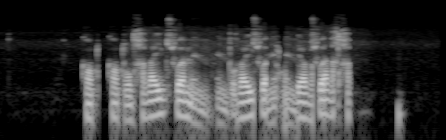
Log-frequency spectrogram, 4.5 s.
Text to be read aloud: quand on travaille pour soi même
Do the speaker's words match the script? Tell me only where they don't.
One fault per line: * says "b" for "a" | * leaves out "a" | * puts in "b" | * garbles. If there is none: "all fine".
* puts in "quand"
* leaves out "pour"
* garbles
